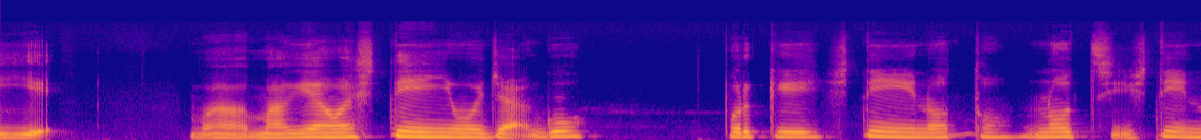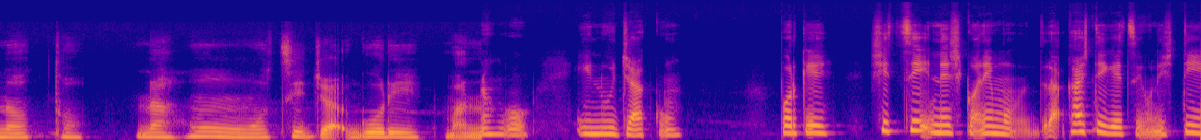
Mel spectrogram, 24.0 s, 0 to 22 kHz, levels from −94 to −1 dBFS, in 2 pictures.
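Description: From the start to 16.82 s the speech comes out deep and dragging, pitched roughly ten semitones low and stretched so that every syllable lingers, then snaps back to its natural pace and register. That opening section at the wrong speed runs at 0.577 times the proper rate, with pitch and tempo falling together as a single playback-clock error. The likely cause is the audio being played or converted against a mismatched sample-rate clock.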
